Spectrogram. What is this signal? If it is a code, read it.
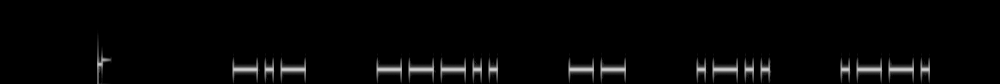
Morse code, heard as a keyed tone, about 15 wpm, spaced as for 9 wpm, 700 Hz. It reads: K8MLP
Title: USA Call Signs - 5 Characters - 3x Character Spacing - 15wpm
